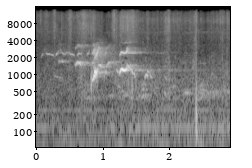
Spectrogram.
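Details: Male puppy, nine weeks old, giving short high whimpering whines that rise and fall, two louder cries close together in the middle and a soft click near the end; quiet low hum in the background.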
